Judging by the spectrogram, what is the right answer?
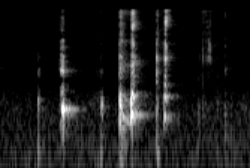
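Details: Child with hiccups: short, abrupt voiced gulps repeating irregularly, about six in three seconds, some blending into little laughs; hiccups.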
